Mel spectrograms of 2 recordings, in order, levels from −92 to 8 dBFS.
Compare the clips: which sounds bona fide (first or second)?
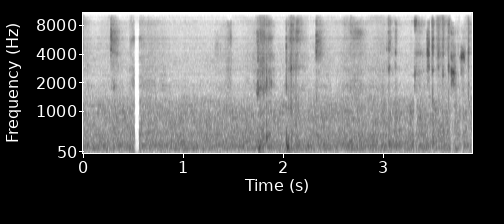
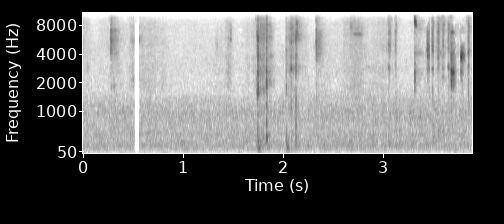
second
